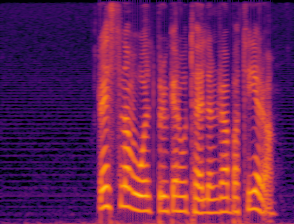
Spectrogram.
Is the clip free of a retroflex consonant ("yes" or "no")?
yes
